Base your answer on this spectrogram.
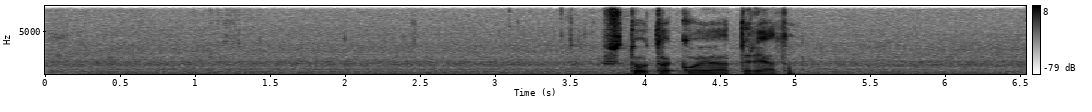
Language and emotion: Russian, neutral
